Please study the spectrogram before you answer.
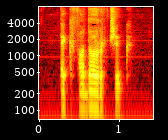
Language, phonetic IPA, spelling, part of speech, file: Polish, [ˌɛkfaˈdɔrt͡ʃɨk], Ekwadorczyk, noun, Pl-Ekwadorczyk.ogg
